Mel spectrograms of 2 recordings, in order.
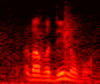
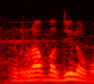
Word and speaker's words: Ravadinovo: Michael, how do you pronounce the name of this place? Ravadinovo. Ranadinov. Ravadinovo.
